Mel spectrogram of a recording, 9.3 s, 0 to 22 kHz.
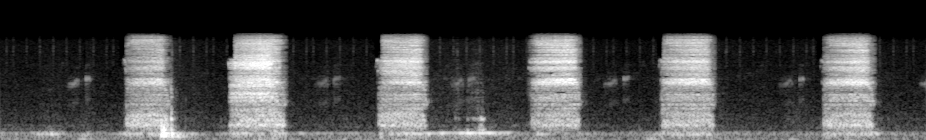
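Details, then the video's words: Hungry barn owl owlets in a nest box call for their absent mother at 6:00 pm on 3 March 2024: six harsh, breathy screeches roughly one to one and a half seconds apart, plus tiny faint chirps between. "Owlets Are Hungry and Still Waiting For Mom to Return"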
